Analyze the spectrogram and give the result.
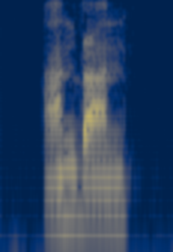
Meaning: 1. irrational, unreasonable, unintelligent 2. unemployed, jobless 3. lazy, indolent, idle (avoiding work) 4. tongueless, mute (unable to speak)
- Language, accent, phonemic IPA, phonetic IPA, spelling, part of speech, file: Armenian, Eastern Armenian, /ɑnˈbɑn/, [ɑnbɑ́n], անբան, adjective, Hy-անբան.ogg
